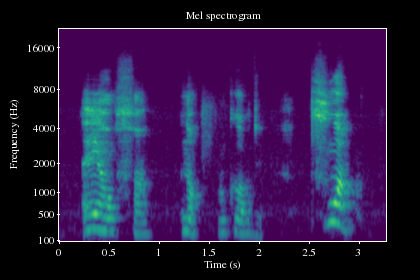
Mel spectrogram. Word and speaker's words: point: Alors, avec la lettre P et le son moins O-I-N. Et la lettre muette, eh bien, on l'a retrouvée ici, mais aussi dans pointillé. Je chante T. Et la lettre qui chante T, c'est la lettre T. Mais ici, elle est muette.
